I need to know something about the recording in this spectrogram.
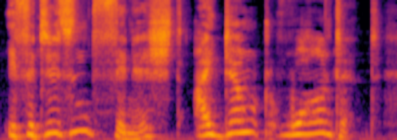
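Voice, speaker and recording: Man acting a sneering, high-pitched strict teacher. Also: big pitch swings, fairly bright tone, slightly rough, heavily acted. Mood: stern. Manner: mocking, curt, drawn-out emphasis.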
